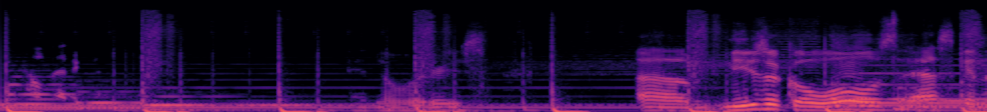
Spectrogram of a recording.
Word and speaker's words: Helvetica: I believe it is Helvetica.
